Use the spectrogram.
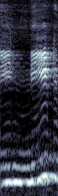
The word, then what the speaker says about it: knead: अब हम के से रिलेटेड वो वर्ब्स देखेंगे जिसमें के साइलेंट है. KNOW नो मीन्स जानना, KNEAD नीड means गूंदना एंड KNIT knit means बुनना.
